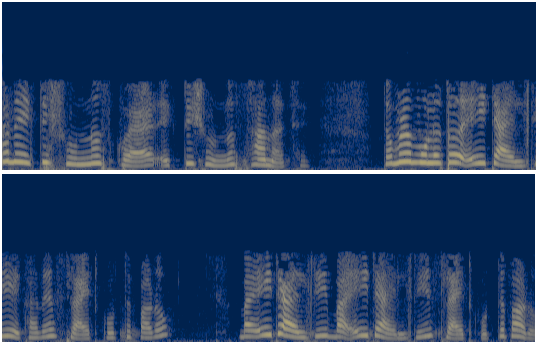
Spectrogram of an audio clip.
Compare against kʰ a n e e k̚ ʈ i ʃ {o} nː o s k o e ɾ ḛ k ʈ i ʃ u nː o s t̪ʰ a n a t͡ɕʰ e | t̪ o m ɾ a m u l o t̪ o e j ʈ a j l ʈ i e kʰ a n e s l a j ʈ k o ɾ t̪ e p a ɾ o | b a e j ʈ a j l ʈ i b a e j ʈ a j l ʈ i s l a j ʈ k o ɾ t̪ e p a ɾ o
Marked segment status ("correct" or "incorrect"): incorrect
